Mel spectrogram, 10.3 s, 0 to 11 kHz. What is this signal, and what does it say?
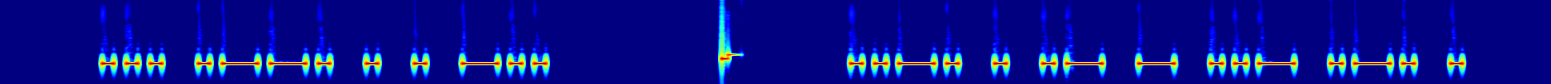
Morse code, heard as a keyed tone, about 15 wpm, 700 Hz. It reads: SPEED FEATURE
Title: Sentences from Top 800 Words - New Word Drill - 15wpm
